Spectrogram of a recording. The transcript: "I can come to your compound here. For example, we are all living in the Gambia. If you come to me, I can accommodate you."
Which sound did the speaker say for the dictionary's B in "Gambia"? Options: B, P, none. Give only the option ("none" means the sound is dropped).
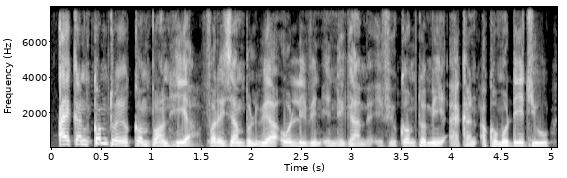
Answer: none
